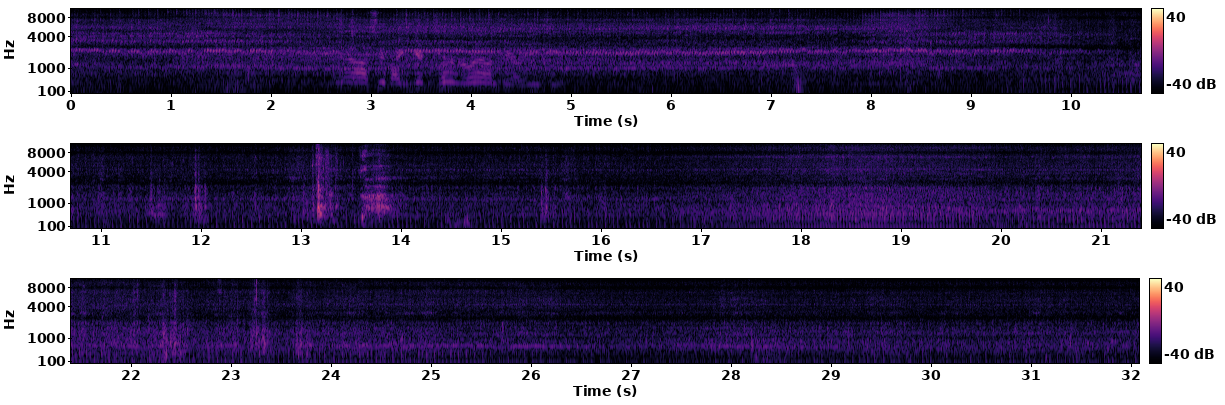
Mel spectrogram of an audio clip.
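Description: Dual-sport motorcycle engine running while the bike rides slowly along a rough dirt two-track, with a few sharp knocks and rattles around the middle.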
